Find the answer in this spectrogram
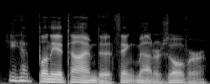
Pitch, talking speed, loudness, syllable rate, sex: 100 Hz, 255 wpm, -18 LUFS, 6.1 syllables/s, male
